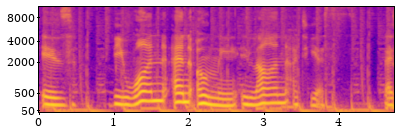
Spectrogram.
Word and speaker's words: Elan Atias: front of me is the one and only elon atheist did i say it right yeah of course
